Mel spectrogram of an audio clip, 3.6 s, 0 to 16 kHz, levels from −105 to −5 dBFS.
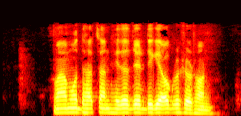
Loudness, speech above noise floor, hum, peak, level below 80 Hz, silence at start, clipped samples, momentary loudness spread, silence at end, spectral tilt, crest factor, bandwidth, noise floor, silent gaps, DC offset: -17 LUFS; 47 dB; none; 0 dBFS; -54 dBFS; 0.8 s; under 0.1%; 8 LU; 0.45 s; -5.5 dB/octave; 16 dB; 7.4 kHz; -63 dBFS; none; under 0.1%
